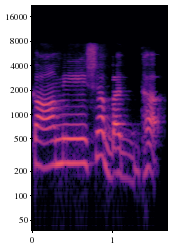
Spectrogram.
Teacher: Here the and dha. So the Alpa Prana the and then dha is a Mahaprana.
